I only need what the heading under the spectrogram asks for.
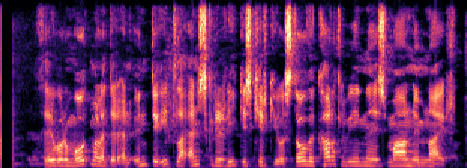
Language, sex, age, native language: Icelandic, other, 18-19, Icelandic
